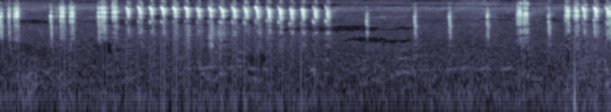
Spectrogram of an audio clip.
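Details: Red-billed rambatan luring calls combined with juvenile calls: long run of rapid high chips for about three seconds, sparse notes, then a short renewed burst.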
